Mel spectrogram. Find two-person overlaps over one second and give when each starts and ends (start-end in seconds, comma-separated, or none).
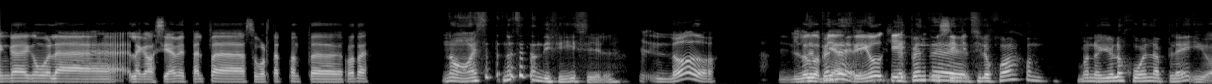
8.0-9.7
